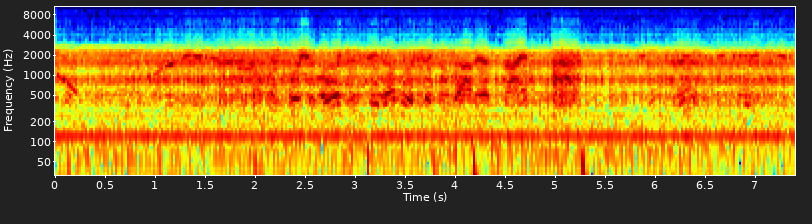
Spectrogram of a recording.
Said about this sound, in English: I can hear the receiver going upstairs there. You were static on it too, I thought. You couldn't make out what the program was.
